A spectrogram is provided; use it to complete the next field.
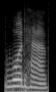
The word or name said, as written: would have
